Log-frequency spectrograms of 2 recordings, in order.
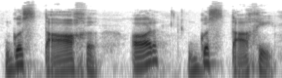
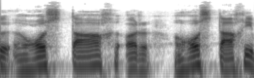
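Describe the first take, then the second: First: गुस्ताख और गुस्ताखी slowly, clean g; correct hard G. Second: गुस्ताख और गुस्ताखी slowly, each with throaty gh; wrong nukta sound. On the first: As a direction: model गुस्ताख और गुस्ताखी syllable by syllable, kh fricative. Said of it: "ग के नीचे नुक्ता नहीं है". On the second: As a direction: mispronounce गुस्ताख और गुस्ताखी as ghustakh, ghustakhi. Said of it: "ग के नीचे नुक्ता लगा देते हैं". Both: Shown as a demonstration.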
